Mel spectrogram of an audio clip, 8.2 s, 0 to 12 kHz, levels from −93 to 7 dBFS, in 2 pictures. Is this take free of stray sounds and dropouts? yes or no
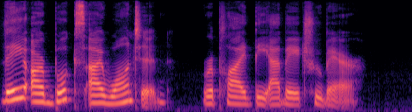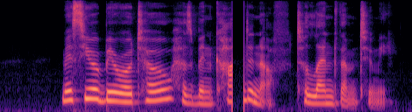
no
